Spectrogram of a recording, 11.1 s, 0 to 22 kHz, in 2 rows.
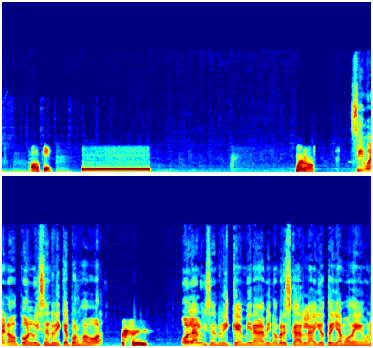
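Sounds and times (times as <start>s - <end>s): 
speech: 0.4s - 0.9s, 4.4s - 11.0s
telephone dial tone while placing a call: 1.2s - 2.2s.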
